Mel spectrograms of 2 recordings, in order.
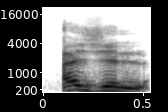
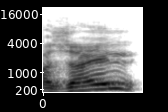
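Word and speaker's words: agile: برضو ان هي اجل، والكلمة بتنطق اجل او اجايل الاثنين نطقهم صح، هنلاقي الاثنين موجودين يعني ده ممكن نطق امريكان اجل والبريتش اجايل، وانطقها ازاي على حسب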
